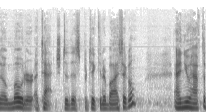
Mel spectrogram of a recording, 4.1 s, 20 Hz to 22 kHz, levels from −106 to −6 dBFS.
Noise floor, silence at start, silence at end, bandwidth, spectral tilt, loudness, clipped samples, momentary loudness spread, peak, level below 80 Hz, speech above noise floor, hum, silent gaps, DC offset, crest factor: -61 dBFS; 0 s; 0 s; 16.5 kHz; -6 dB/octave; -37 LUFS; under 0.1%; 8 LU; -14 dBFS; -78 dBFS; 25 dB; none; none; under 0.1%; 22 dB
